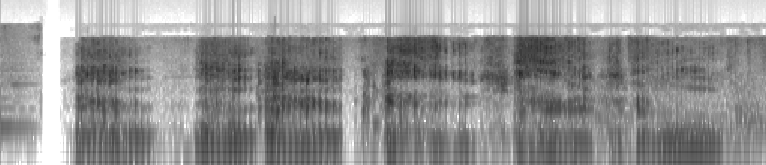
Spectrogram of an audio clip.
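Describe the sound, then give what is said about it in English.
A lion roars loudly, a series of deep, rumbling bursts with short pauses between them, no talking over it. “Roar! This is the lion.”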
